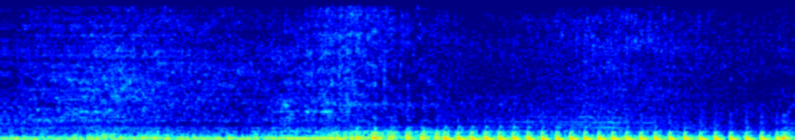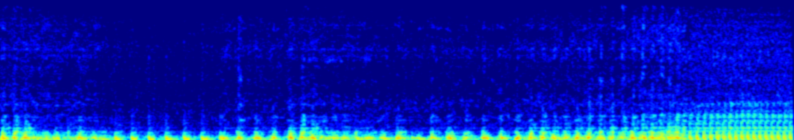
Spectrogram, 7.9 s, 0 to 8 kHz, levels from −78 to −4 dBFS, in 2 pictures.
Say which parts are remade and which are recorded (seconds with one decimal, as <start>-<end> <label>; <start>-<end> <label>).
0.0-2.2 remade; 2.2-3.9 recorded; 3.9-4.5 remade; 4.5-5.1 recorded; 5.1-7.4 remade; 7.4-7.9 recorded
